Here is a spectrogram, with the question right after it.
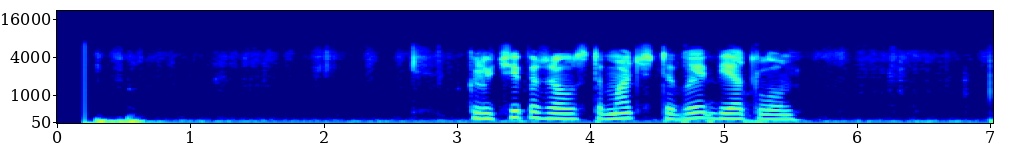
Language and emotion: Russian, neutral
